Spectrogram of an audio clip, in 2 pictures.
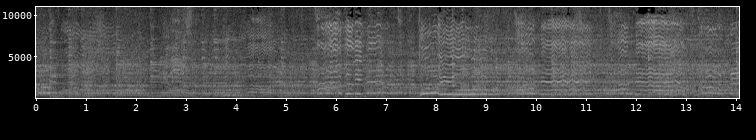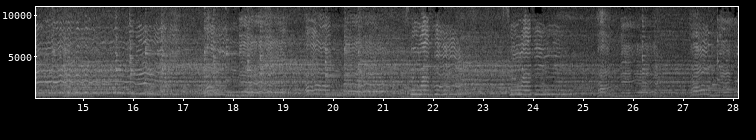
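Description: Large mixed choir singing a slow hymn in harmony, holding long notes on the words 'forever and ever' and 'Amen', over sustained low bass notes.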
